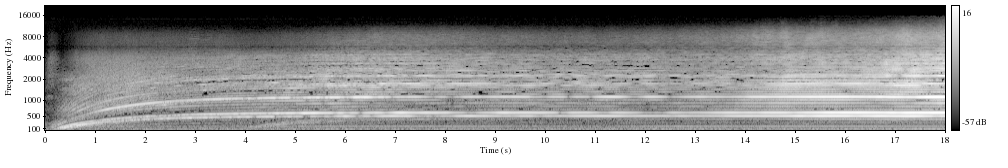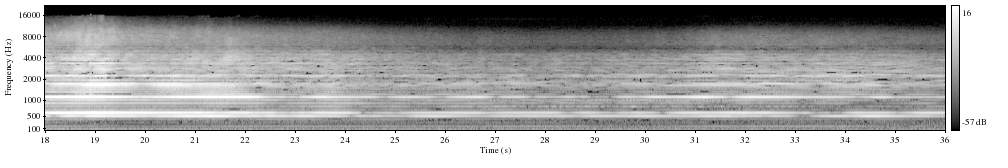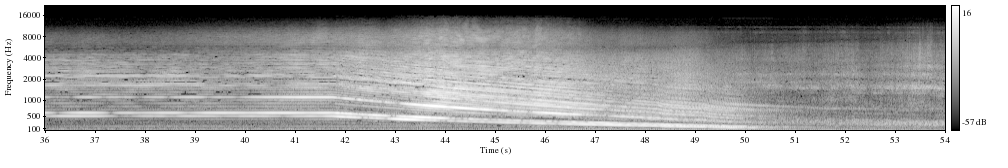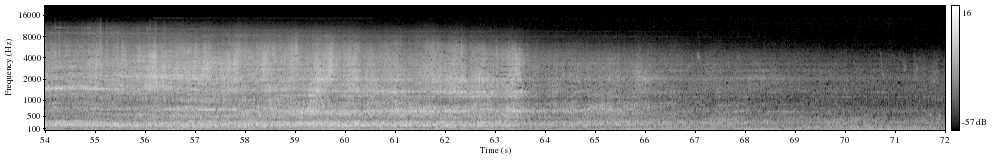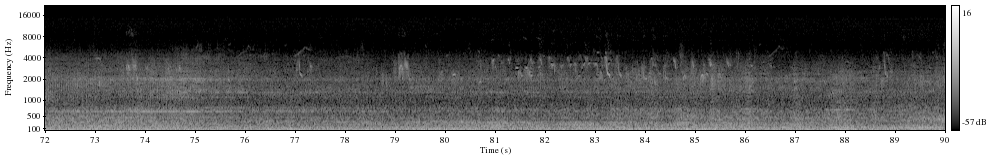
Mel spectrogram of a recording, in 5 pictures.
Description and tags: July 1st 2009 Wednesday. Thunderbolt 1000T near the entrance to the Sand Island Recreational Area doing a monthly 40 second alert test. You can also hear another Thunderbolt 1000T off in the distance fire up.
